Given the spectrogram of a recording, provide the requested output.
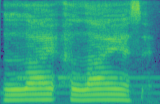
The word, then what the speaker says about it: Elias: How do you pronounce your name? You see Eli or do you say um? Elias. Elias.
